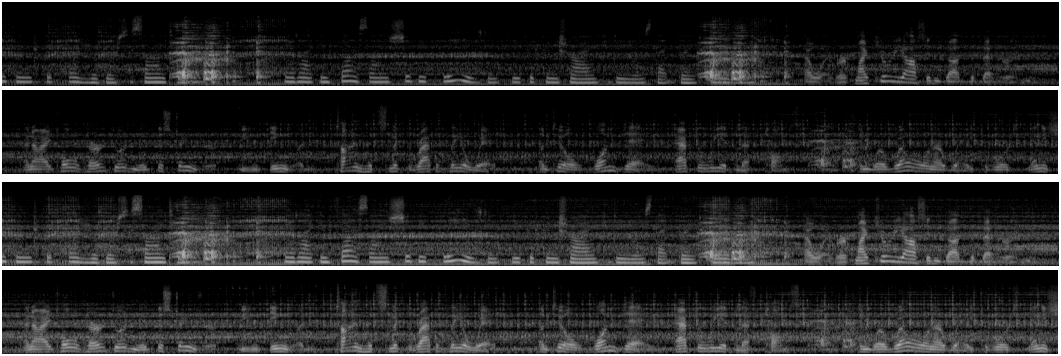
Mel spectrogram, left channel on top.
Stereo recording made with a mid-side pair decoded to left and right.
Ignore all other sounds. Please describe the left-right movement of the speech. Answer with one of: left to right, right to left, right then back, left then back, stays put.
stays put.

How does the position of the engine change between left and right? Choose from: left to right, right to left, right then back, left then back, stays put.
stays put.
